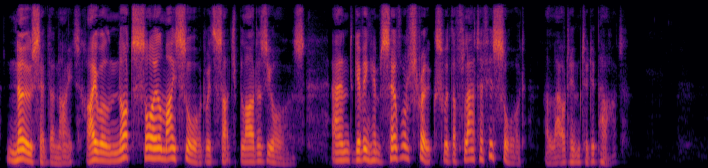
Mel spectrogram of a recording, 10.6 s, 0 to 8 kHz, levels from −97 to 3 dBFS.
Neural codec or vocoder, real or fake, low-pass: none; real; 7.2 kHz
